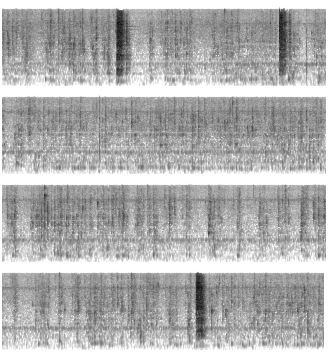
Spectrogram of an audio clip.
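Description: Snail shells clatter and click against each other as they are handled.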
